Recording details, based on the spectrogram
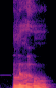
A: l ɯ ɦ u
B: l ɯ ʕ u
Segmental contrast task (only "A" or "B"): A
